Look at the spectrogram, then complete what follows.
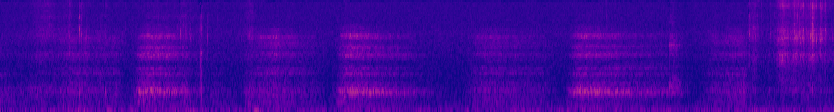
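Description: A person breathing hard through the mouth while walking, a breath in and a louder breath out about every two seconds.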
